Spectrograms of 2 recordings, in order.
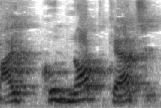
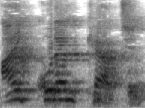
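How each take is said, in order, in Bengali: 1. 'Could not' দুটো পূর্ণ শব্দ হিসেবে বলা হয়। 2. 'Could not' একসাথে জুড়ে একটি সংকুচিত শব্দ হয়।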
